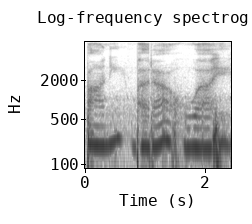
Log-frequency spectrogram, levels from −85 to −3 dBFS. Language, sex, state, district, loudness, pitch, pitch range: Hindi, male, Rajasthan, Nagaur, -30 LUFS, 195 Hz, 185-210 Hz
